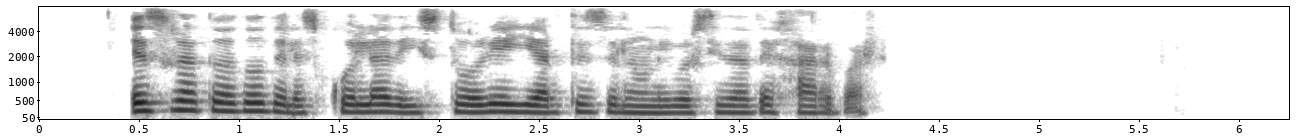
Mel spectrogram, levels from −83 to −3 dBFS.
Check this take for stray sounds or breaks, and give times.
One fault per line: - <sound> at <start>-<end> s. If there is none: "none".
none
